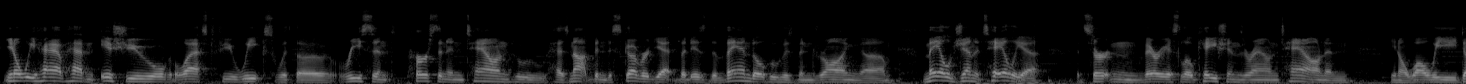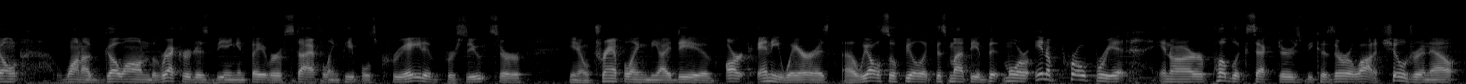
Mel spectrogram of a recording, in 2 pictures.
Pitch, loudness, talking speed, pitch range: 115 Hz, -38 LUFS, 195 wpm, 105-140 Hz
